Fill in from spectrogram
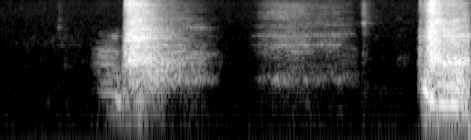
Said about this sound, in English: Bless you.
